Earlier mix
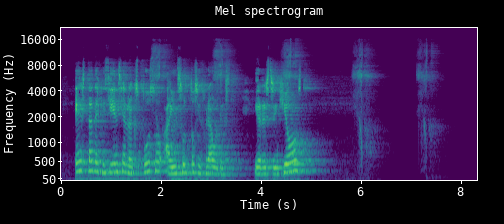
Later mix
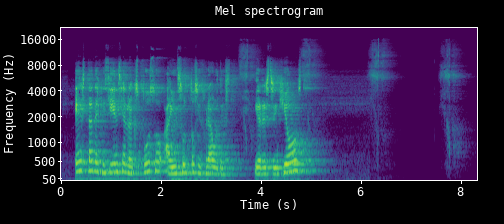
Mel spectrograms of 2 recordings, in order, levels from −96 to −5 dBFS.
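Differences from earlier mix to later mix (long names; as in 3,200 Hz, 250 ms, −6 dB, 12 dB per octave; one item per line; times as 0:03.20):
speech +7.5 dB
background: entry +1.75 s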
